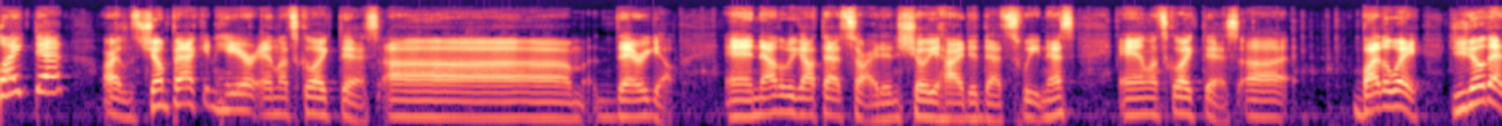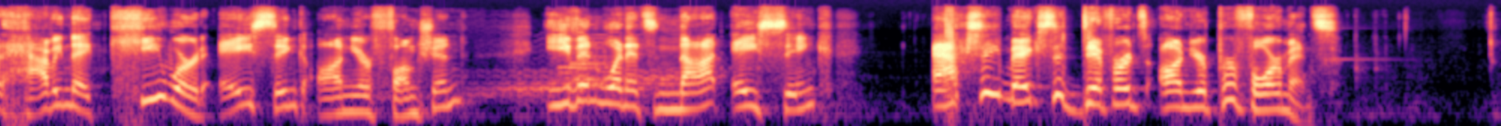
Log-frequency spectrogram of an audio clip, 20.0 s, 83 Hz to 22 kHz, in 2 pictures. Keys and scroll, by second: 5.5-11.6 typing, 10.6 ctrl+c, 10.8 ctrl+c, 19.1 alt++.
